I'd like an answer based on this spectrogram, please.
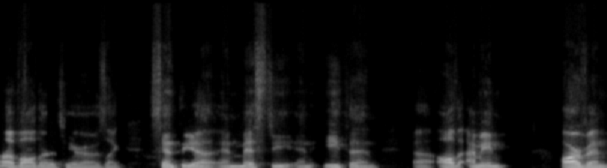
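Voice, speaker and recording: At a fairly slow pace, a man with a plain, everyday voice speaks at medium pitch with ordinary pitch variation and big swings in loudness, in a dry, close sound with no echo and a quiet background. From US South, Jacksonville, Florida. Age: 30s. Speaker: Pokemon collector and YouTuber. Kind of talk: casual chat.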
